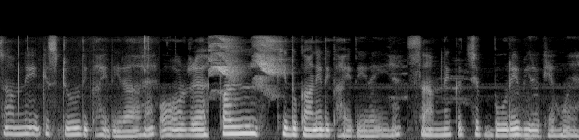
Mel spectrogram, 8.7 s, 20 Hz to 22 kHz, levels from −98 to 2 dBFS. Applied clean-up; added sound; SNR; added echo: none; none; none; none.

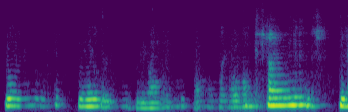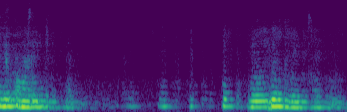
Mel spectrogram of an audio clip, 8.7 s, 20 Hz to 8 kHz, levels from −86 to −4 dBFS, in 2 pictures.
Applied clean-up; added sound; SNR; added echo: neural mask model DeepFilterNet 3.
